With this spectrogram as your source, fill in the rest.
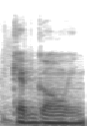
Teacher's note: so we don't hear the T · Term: elision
